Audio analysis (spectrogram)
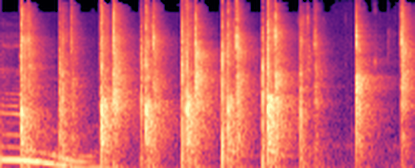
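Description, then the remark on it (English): About ten sharp, loud hand claps in a fairly steady rhythm, a single person clapping with no talking; a brief falling low tone sounds beneath the first few claps. “A round of applause for the first season.”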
